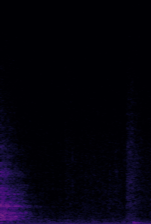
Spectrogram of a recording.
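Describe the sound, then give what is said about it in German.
A door swings shut with a soft, muffled thud at the start, followed by a faint knock a moment later and then near silence. “die Tür ist zu.”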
